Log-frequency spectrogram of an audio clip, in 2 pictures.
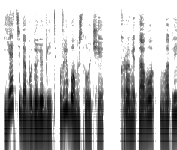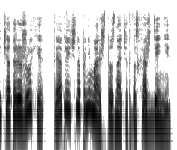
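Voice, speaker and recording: A woman reading the part of a gentle, coaxing husband turning forty in an audiobook. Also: fairly low pitch, a little fast, no echo, clean studio sound, lightly acted.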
